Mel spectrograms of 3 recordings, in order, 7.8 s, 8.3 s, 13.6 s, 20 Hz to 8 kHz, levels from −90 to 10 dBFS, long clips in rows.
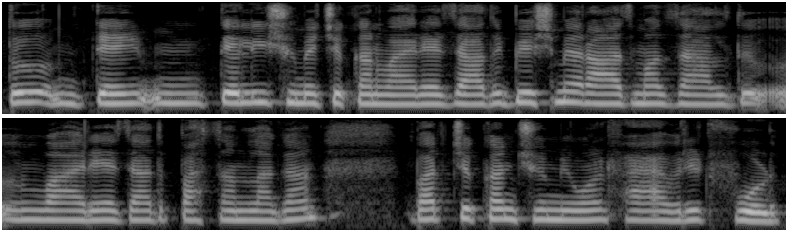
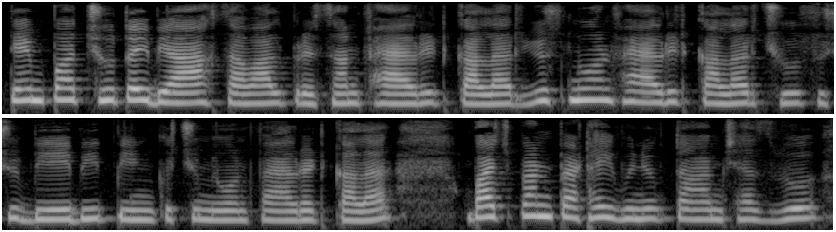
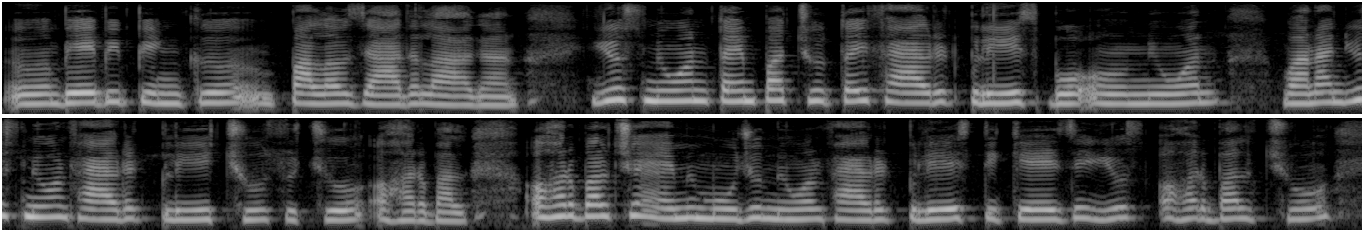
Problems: constant background noise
